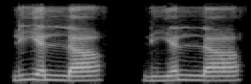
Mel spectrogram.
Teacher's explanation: أما الإمام ورش فقرأ بإبدال الهمزة ياء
